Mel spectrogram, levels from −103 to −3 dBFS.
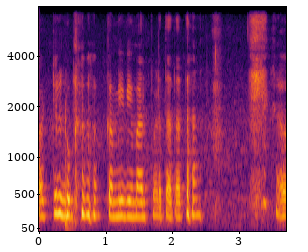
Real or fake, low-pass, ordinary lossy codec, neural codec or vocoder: real; 7.2 kHz; none; none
